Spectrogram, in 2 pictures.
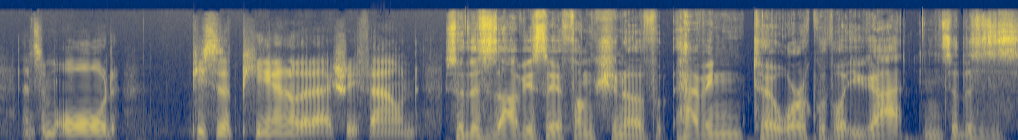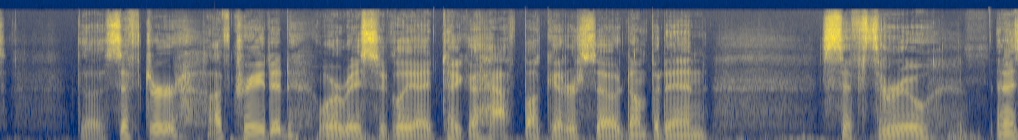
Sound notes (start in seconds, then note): none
